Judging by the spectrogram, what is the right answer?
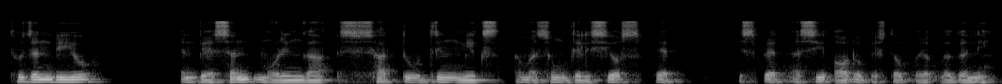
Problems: none marked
